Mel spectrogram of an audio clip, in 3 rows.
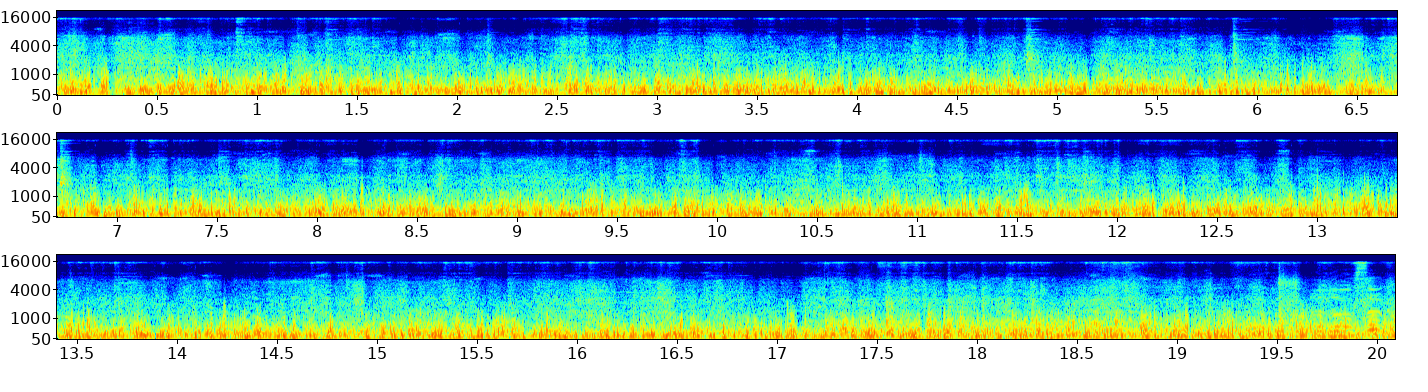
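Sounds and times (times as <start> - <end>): wheels rumbling on rails: 0.0 - 20.0
wind: 0.0 - 20.0.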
